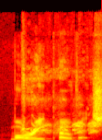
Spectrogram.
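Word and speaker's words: Maury Povich: the cameri it's maii Mai Mai Mari poic Mor Povich is how you say Mori poic and that's spelled m a UR y so Maui I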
